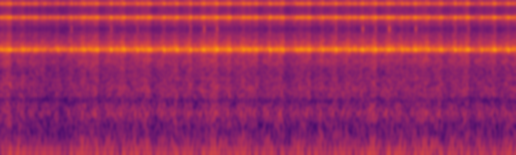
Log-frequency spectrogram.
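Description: Steady low rumble of a train on the move along the track, with a constant thin high whine over it and a few faint ticks.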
